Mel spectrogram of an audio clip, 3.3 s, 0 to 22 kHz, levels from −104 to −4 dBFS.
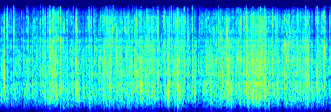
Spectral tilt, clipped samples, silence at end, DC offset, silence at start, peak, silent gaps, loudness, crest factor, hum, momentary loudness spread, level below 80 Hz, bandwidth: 3 dB/octave; under 0.1%; 0 s; under 0.1%; 0 s; -12 dBFS; none; -39 LUFS; 30 dB; none; 4 LU; under -90 dBFS; 18 kHz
